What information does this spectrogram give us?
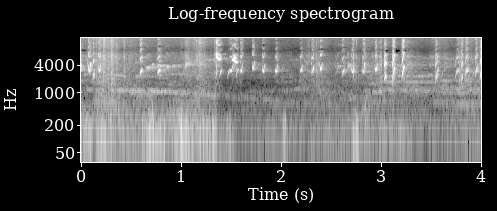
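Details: European goldfinch mating song aimed at a female ready to breed; scattered tinkling notes then a rapid sequence of bright twittering chirps, with a soft low rumble early on.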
